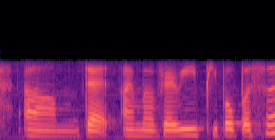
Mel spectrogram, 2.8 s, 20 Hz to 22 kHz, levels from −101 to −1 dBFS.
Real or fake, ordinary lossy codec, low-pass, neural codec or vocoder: real; none; 3.6 kHz; none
